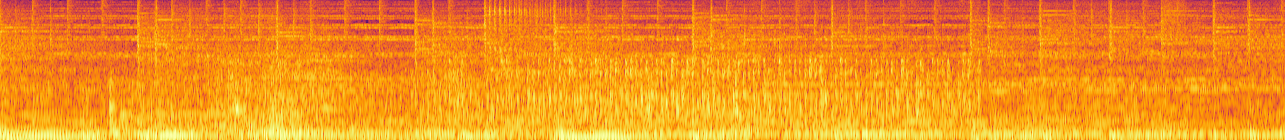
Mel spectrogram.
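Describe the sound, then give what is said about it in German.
A car engine runs loudly and steadily as the car drives up to a forest cabin through partly burning woods, with a dense, knocking rumble that stays constant throughout. “Ich fahre zur Hütte rauf.”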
